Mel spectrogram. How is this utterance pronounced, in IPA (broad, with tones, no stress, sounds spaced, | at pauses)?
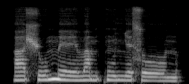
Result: a˨ ʃ u˨˦ m eː˨ β a˨ m kʷ ũ˨ ɲ e˨ s oː˨ n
